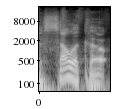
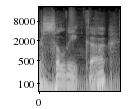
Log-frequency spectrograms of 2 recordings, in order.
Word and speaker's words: Celica: Alright, so this car right here is the Karen Calico GTF, which is based off of the Toyota Celica, or Celica, some people pronounce it differently.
